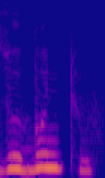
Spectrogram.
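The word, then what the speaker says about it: Xubuntu: et se prononce mabunus comme xubintu se prononce zubuntu fonctionnement modifier modifier le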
